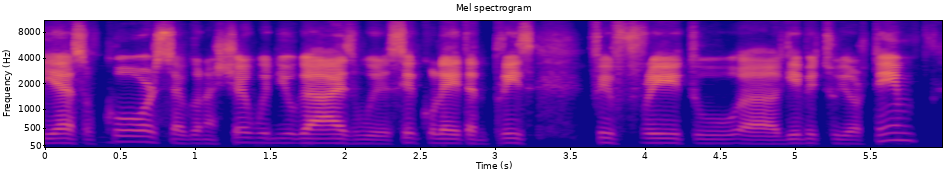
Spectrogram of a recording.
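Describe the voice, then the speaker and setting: Man with an Italian accent, a bright, sharp tone, ordinary pitch variation and a fairly quick pace, in a dry, close sound with no echo. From Italy. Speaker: webinar presenter, digital sales consultant. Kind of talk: webinar presentation and Q&A. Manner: halting with many repetitions.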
